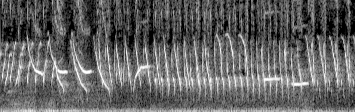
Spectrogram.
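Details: Singing canary, masteran two in one: a handful of curving whistles and short steady tones, then a long unbroken rolling trill of rapid, evenly spaced notes.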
